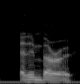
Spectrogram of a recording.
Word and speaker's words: Edinburgh: Edinburgh, yeah.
